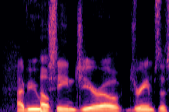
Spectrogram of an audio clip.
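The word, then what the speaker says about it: Jiro: Is definitely in one of the last stories I'll share, and want to obviously ask you a few questions, but, there was Euro Uno. Did I say that right? Make sure I got that. Did I say that? – Giro. – Okay.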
